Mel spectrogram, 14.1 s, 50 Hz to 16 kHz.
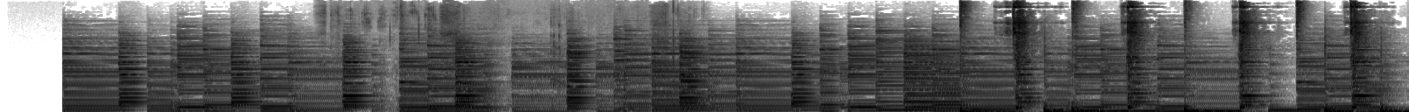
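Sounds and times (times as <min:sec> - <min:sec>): piano background music: 0:04.4 - 0:14.0.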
